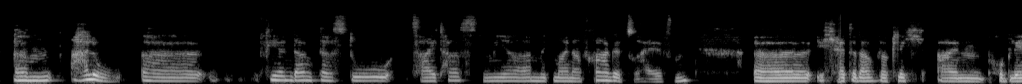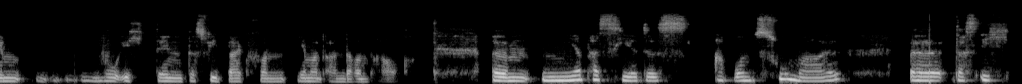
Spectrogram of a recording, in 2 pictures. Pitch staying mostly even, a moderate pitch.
No: average, 3.3 semitones; medium, 165 Hz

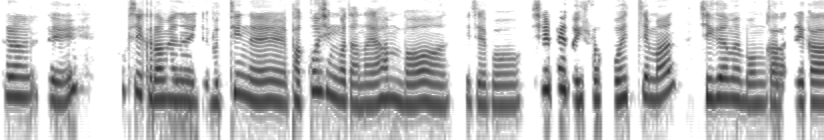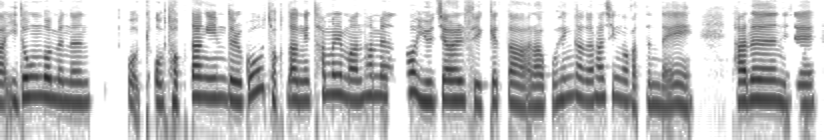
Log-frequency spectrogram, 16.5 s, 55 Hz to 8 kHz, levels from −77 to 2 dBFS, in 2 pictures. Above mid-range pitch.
Yes: high, 230 Hz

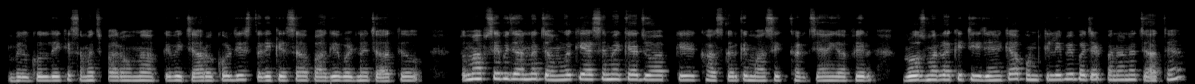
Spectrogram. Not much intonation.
No: average, 3.2 semitones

